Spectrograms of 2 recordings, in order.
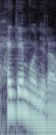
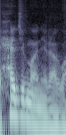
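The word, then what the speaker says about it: hegemony: 그러니까 우리 이제 발음을 헤게모니라고 그러죠. 한국 사람들은. 여기서 이제 헤지머니라고 하는데, 이런 계산이 서 있는 게 민주당의 글로벌리즘입니다.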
